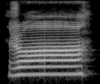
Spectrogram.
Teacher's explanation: را کو بھی ہم پر کر کے پڑھیں گے، را. را کا مخرج زبان کا کنارہ اور دانتوں کے اوپر کے تالو کی جانب والے حصے سے، دوبارہ ریپیٹ کیجئے، زبان کا کنارہ اور دانتوں کی جڑ کے اوپر تالو کی جانب والے حصے سے ادا ہوتے ہیں یہ، را.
